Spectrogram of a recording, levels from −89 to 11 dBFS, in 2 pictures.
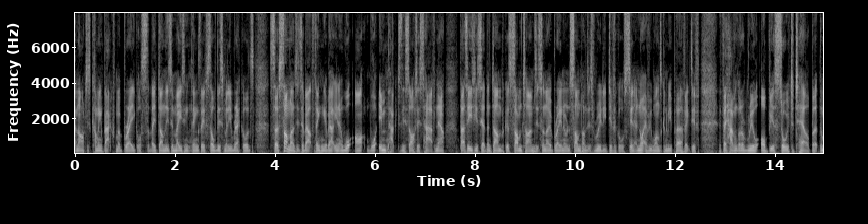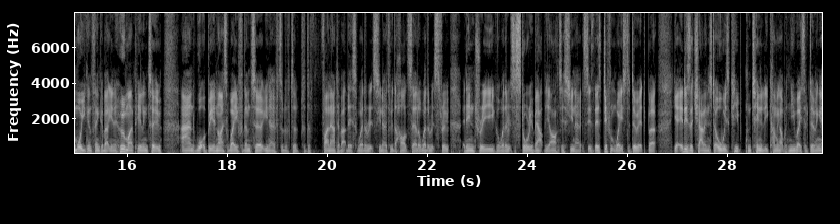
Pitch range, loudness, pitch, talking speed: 95-105 Hz, -25 LUFS, 100 Hz, 310 wpm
